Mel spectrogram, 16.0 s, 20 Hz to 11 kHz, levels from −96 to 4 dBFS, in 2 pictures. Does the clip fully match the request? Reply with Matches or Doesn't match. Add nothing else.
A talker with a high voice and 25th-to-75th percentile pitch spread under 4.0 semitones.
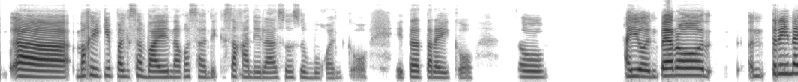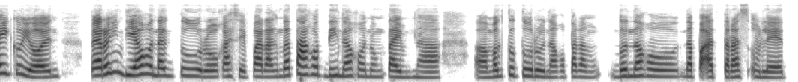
Matches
